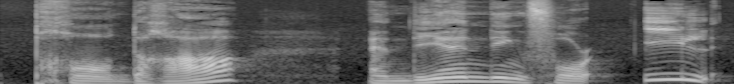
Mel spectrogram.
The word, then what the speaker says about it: prendras: You don't pronounce the S. Tu prendras.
